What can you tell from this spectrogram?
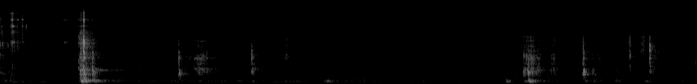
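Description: Scattered clicks, knocks and scrapes of metal parts and tools being handled on a workbench. One sharper knock about a second in rings briefly, and a cluster of small clicks and rubs comes near the end.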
